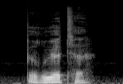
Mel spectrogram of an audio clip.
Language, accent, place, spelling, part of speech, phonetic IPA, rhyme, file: German, Germany, Berlin, berührte, adjective / verb, [bəˈʁyːɐ̯tə], -yːɐ̯tə, De-berührte.ogg
- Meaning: inflection of berühren: 1. first/third-person singular preterite 2. first/third-person singular subjunctive II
